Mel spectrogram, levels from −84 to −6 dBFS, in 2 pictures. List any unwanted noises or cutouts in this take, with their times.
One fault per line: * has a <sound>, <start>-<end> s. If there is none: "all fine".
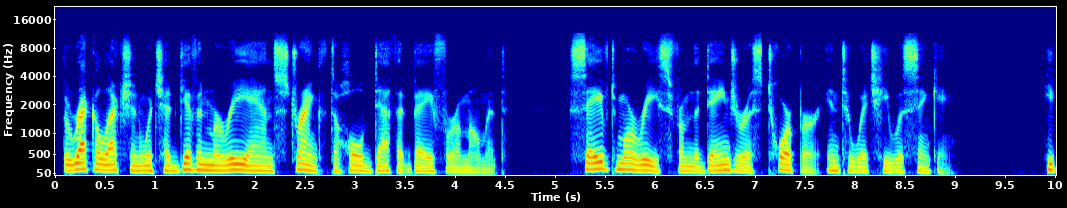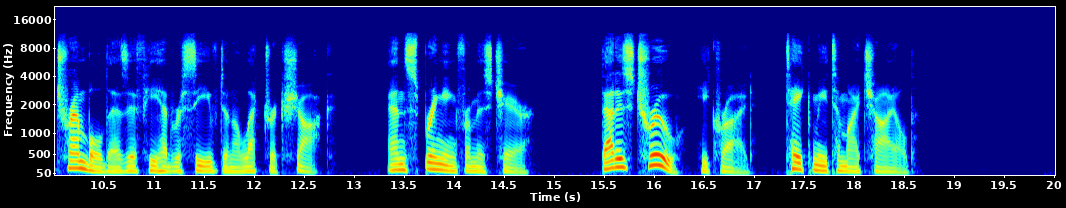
all fine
